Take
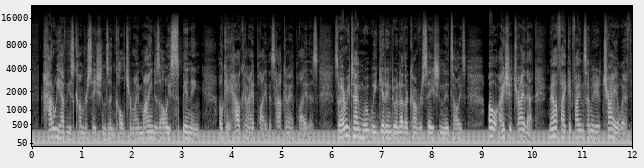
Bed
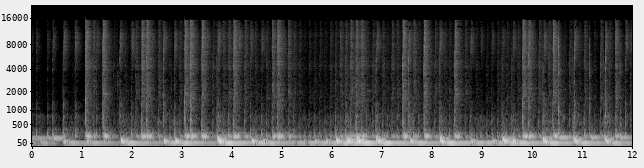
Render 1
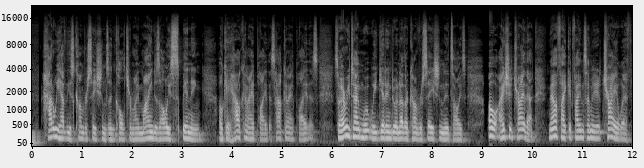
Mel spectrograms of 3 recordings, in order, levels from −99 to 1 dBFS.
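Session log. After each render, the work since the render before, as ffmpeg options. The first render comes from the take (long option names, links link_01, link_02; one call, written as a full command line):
ffmpeg -i in.wav -af "bandreject=frequency=60:width_type=h:width=4,bandreject=frequency=120:width_type=h:width=4,bandreject=frequency=180:width_type=h:width=4,bandreject=frequency=240:width_type=h:width=4,bandreject=frequency=300:width_type=h:width=4" out.wav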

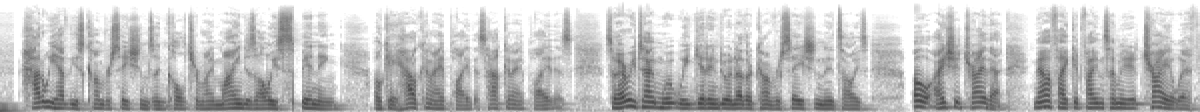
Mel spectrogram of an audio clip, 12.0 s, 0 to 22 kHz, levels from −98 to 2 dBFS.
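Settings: ffmpeg -i in.wav -af "volume=-4dB" out.wav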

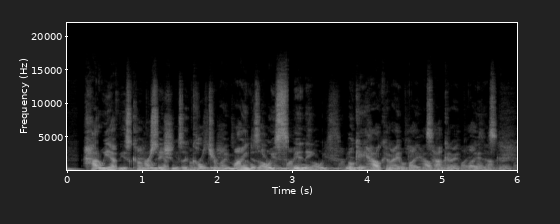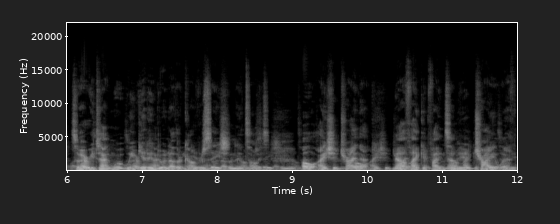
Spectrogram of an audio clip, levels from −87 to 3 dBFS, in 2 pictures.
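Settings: ffmpeg -i in.wav -filter_complex "[0:a]asplit=2[link_01][link_02];[link_02]adelay=26,volume=-6dB[link_03];[link_01][link_03]amix=inputs=2:normalize=0,asplit=2[link_04][link_05];[link_05]adelay=694,lowpass=frequency=1100:poles=1,volume=-5.5dB,asplit=2[link_06][link_07];[link_07]adelay=694,lowpass=frequency=1100:poles=1,volume=0.37,asplit=2[link_08][link_09];[link_09]adelay=694,lowpass=frequency=1100:poles=1,volume=0.37,asplit=2[link_10][link_11];[link_11]adelay=694,lowpass=frequency=1100:poles=1,volume=0.37[link_12];[link_04][link_06][link_08][link_10][link_12]amix=inputs=5:normalize=0" out.wav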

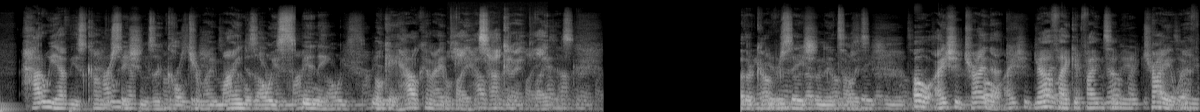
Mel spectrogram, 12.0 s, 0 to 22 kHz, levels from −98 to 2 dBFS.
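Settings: ffmpeg -i in.wav -filter_complex "[0:a]asettb=1/sr,asplit=3[link_01][link_02][link_03];[link_01]atrim=end=4.474[link_04];[link_02]atrim=start=4.47:end=5.48,asetpts=PTS-STARTPTS,afade=type=in:duration=0.004:curve=qsin,afade=type=out:start_time=1.006:duration=0.004:curve=qsin,highshelf=frequency=2100:width_type=q:width=1.5:gain=11.5[link_05];[link_03]atrim=start=5.476[link_06];[link_04][link_05]acrossfade=duration=0.004:curve1=hsin:curve2=qsin[link_07];[link_07][link_06]acrossfade=duration=0.004:curve1=qsin:curve2=hsin,asplit=4[link_08][link_09][link_10][link_11];[link_08]atrim=end=6.03,asetpts=PTS-STARTPTS,afade=type=out:start_time=6.026:duration=0.004:curve=hsin[link_12];[link_09]atrim=start=6.03:end=7.41,asetpts=PTS-STARTPTS,volume=0[link_13];[link_10]atrim=start=7.41:end=11.52,asetpts=PTS-STARTPTS,afade=type=in:duration=0.004:curve=hsin,afade=type=out:start_time=3.41:duration=0.7:silence=0.298538[link_14];[link_11]atrim=start=11.52,asetpts=PTS-STARTPTS,afade=type=in:duration=0.004:curve=hsin:silence=0.298538[link_15];[link_12][link_13][link_14][link_15]concat=n=4:v=0:a=1" out.wav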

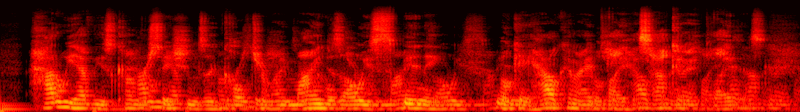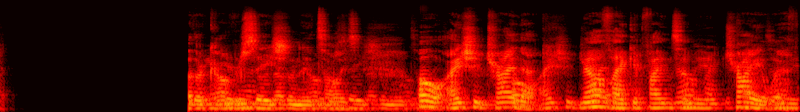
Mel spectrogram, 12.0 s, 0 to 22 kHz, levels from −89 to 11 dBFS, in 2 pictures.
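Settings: ffmpeg -i in.wav -filter_complex "[0:a]asplit=2[link_01][link_02];[link_02]adelay=25,volume=-11.5dB[link_03];[link_01][link_03]amix=inputs=2:normalize=0,asplit=2[link_04][link_05];[link_05]adelay=76,lowpass=frequency=1900:poles=1,volume=-19.5dB,asplit=2[link_06][link_07];[link_07]adelay=76,lowpass=frequency=1900:poles=1,volume=0.2[link_08];[link_04][link_06][link_08]amix=inputs=3:normalize=0" out.wav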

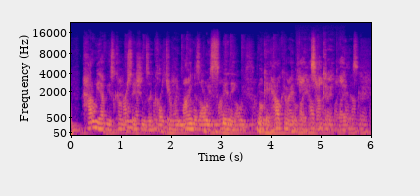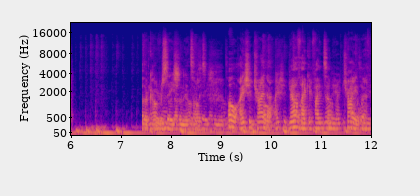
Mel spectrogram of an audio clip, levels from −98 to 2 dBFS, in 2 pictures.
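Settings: ffmpeg -i in.wav -i bed.wav -filter_complex "[1:a]volume=-13.5dB[link_01];[0:a][link_01]amix=inputs=2:normalize=0" out.wav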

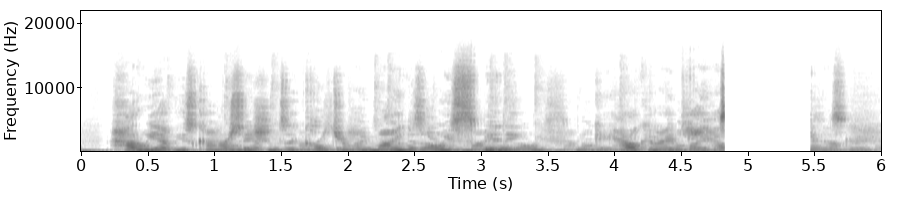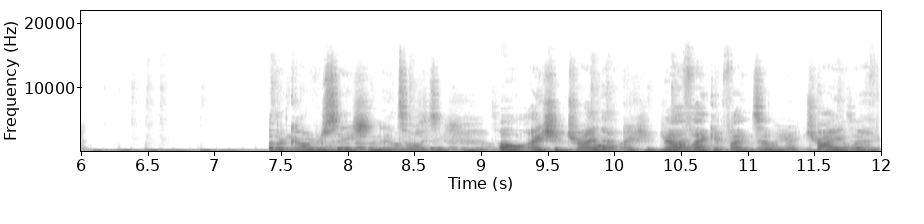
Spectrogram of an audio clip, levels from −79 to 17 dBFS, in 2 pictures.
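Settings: ffmpeg -i in.wav -filter_complex "[0:a]asplit=3[link_01][link_02][link_03];[link_01]afade=type=out:start_time=3.59:duration=0.02[link_04];[link_02]acompressor=threshold=-34dB:ratio=6:attack=3.2:release=140:knee=1:detection=peak,afade=type=in:start_time=3.59:duration=0.02,afade=type=out:start_time=4.03:duration=0.02[link_05];[link_03]afade=type=in:start_time=4.03:duration=0.02[link_06];[link_04][link_05][link_06]amix=inputs=3:normalize=0,asplit=3[link_07][link_08][link_09];[link_07]atrim=end=4.82,asetpts=PTS-STARTPTS,afade=type=out:start_time=4.816:duration=0.004:curve=hsin[link_10];[link_08]atrim=start=4.82:end=5.47,asetpts=PTS-STARTPTS,volume=0[link_11];[link_09]atrim=start=5.47,asetpts=PTS-STARTPTS,afade=type=in:duration=0.004:curve=hsin[link_12];[link_10][link_11][link_12]concat=n=3:v=0:a=1" out.wav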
